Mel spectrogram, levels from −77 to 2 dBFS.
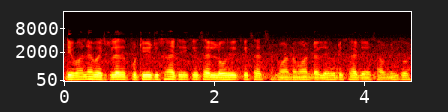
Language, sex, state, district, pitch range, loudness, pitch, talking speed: Hindi, male, Madhya Pradesh, Katni, 110-125 Hz, -15 LUFS, 115 Hz, 270 wpm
